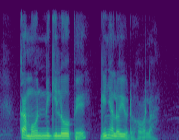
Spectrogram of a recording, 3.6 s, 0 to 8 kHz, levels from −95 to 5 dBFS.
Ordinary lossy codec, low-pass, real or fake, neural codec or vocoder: none; 7.2 kHz; fake; vocoder, 44.1 kHz, 128 mel bands every 256 samples, BigVGAN v2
